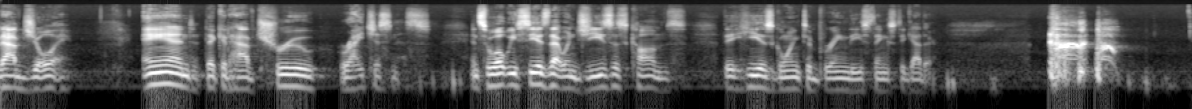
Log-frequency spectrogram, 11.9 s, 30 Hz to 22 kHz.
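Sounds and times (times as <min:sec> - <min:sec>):
speech: 0:00.0 - 0:00.7, 0:01.4 - 0:09.6, 0:10.5 - 0:11.2
person coughing harshly: 0:10.5 - 0:11.3.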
